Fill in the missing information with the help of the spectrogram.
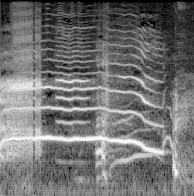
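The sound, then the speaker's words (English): A loud, high-pitched excited scream, one long sustained wail that breaks briefly and bends downward near the end, likely a voice imitating a thrilled shriek of someone screaming "awesome" in a movie theater during Kramer versus Kramer. “I start screaming awesome. around the movie theater.”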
